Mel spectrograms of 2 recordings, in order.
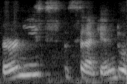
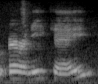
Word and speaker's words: Berenike: um, Berenice II, or Berenike, if we want to use a Greek pronunciation, was a queen of Egypt.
